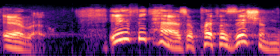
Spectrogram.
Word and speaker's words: airo: And the word is the word aero. I better spell it for you because you're going to spell it wrong otherwise. It's not a chocolate bar. A-I-R-O. And it's the word aero. A-I-R-O.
